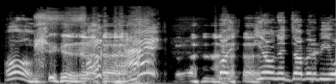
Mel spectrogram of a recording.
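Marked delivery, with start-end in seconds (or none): 0.0-1.6 slow, scoffing "Oh, fuck that" with "that" dragged and rising; drawn-out dismissive. Shown as a demonstration. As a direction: wave it off slowly, stretching "that". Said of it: "you can emphasize different words".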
